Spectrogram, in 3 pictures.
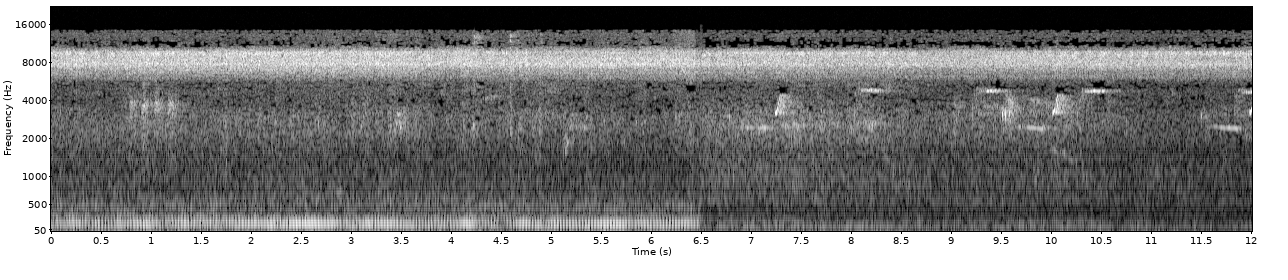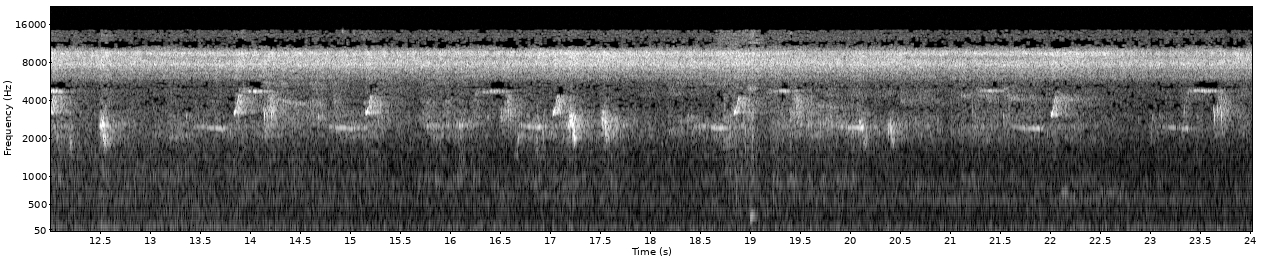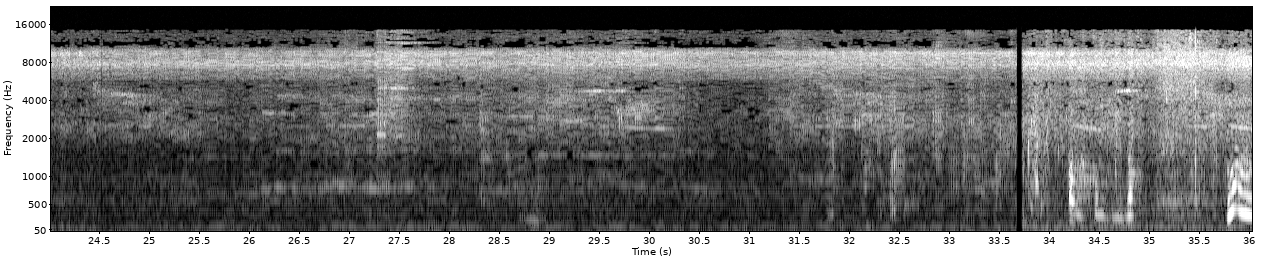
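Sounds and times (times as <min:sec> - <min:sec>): high-pitched insect drone: 0:00.0 - 0:06.5
low droning sound: 0:00.0 - 0:07.5
birds chirping: 0:33.8 - 0:36.0.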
